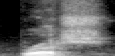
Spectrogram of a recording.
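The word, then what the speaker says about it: Brusch: No, it's B-R-U-S-C-H. Oh, Brush. Okay.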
